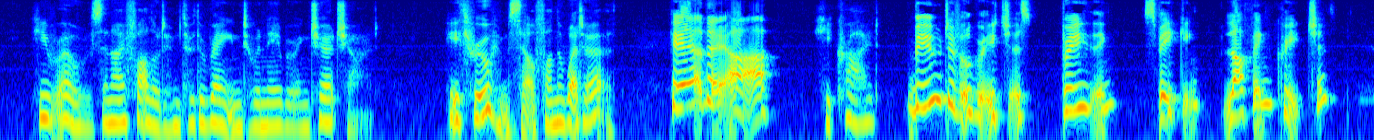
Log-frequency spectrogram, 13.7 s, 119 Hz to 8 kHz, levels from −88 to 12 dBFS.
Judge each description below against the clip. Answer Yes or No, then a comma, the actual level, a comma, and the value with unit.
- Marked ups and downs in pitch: Yes, wide, 8.6 semitones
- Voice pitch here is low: No, high, 210 Hz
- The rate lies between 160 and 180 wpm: No, slow, 135 wpm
